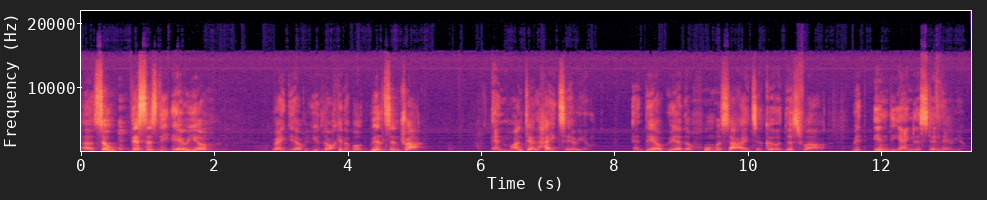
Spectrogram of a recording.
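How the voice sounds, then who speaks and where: A man's voice: mid-range voice, measured pace, gravelly, a little mellow, slight background noise. A Bahamian man, a police official, giving an earnest, emphatic press briefing as he walks through slides. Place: press conference room.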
